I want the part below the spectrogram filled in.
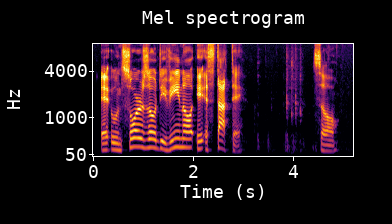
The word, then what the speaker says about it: estate: And, can you rhyme that for me with something? – Estate. Fuck. Fuck. – It rhymes with latte.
